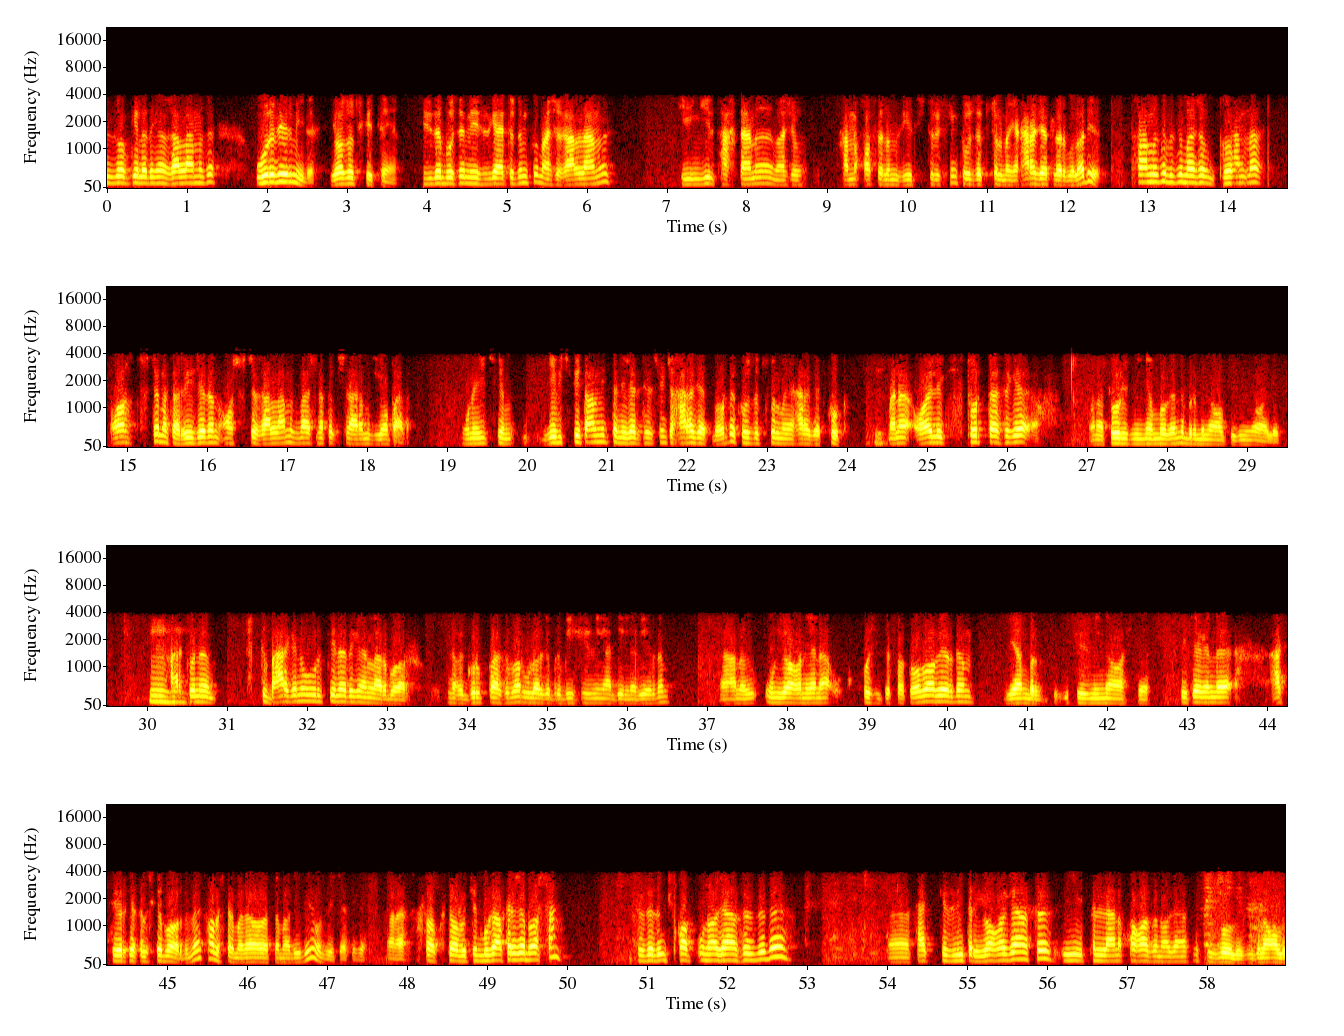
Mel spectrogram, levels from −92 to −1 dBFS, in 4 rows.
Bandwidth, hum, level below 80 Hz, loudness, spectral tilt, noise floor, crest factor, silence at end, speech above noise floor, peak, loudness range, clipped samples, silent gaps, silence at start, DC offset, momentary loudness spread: 4.1 kHz; none; -64 dBFS; -19 LUFS; -6.5 dB/octave; -61 dBFS; 18 dB; 0 s; 43 dB; -2 dBFS; 4 LU; under 0.1%; none; 0 s; under 0.1%; 12 LU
